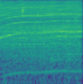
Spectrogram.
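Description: Electric stand or hand mixer whirring steadily on a gentle setting while beating butter and sugar for a spiced chai tea cake, a continuous close motor drone with a high-pitched whine and no talk.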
